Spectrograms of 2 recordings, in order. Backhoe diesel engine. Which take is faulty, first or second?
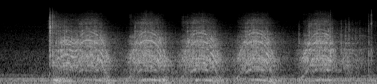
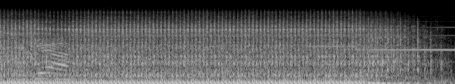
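first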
